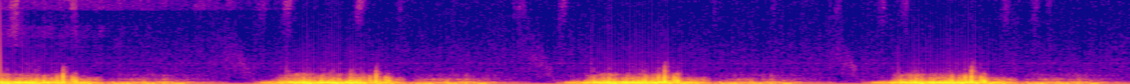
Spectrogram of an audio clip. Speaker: now rails are a small clicking bubbling popping sound that is usually heard in the lower airways rails can be fine coarse moist or wet rails are common with pulmonary edema chf infection and inflammation and this is what rails sound like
